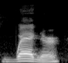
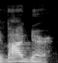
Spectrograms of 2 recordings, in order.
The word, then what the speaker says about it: Wagner: Perry, in the USA, my name is pronounced Wagner, but I'm fishing in Germany. They say Wagner. Either is acceptable, and I must say you nailed my annoying Midwestern nasal accent to a T.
